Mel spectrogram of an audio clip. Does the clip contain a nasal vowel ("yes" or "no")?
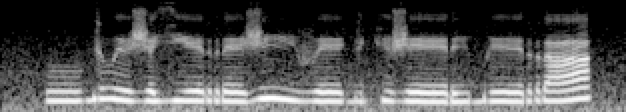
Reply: no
